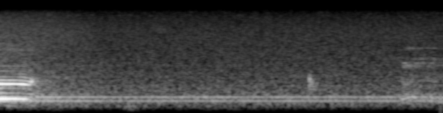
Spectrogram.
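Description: Near silence: room tone with a faint steady hum of two low tones.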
